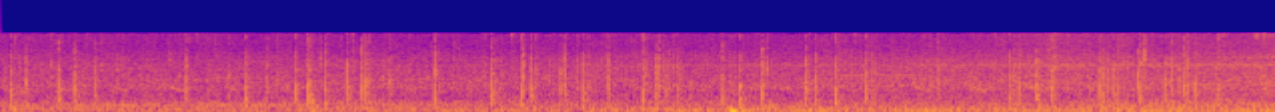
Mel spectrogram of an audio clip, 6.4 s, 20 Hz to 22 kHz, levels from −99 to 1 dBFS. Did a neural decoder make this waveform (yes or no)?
no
